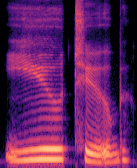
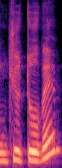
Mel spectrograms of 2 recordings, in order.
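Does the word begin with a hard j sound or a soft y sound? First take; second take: soft y; hard j. First: It begins with a soft y sound. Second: It begins with a hard j sound. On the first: The speaker calls it right. "open up the mouth a little more" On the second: The speaker calls it wrong. "Spanish speakers, you might say YouTube, j, j"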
